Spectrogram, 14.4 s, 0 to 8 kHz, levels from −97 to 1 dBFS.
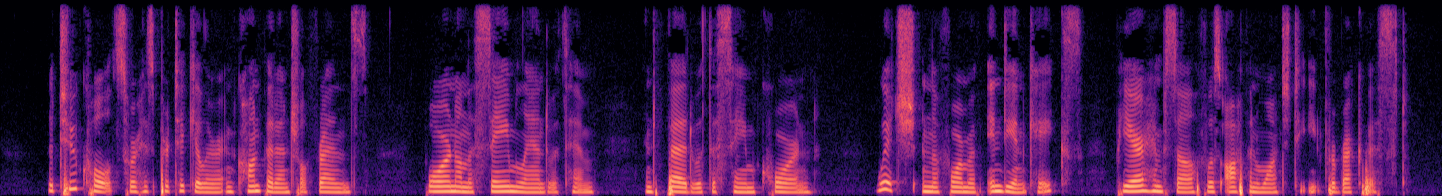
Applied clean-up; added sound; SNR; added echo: none; none; none; none.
